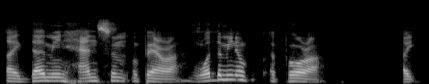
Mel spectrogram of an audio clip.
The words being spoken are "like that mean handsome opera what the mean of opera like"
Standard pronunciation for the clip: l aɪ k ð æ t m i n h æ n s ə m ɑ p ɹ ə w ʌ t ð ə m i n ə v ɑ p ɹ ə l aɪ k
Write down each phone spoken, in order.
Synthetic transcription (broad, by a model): l aɪ k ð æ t m i n h æ n s ə m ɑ p ɹ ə w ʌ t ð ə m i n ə p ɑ ɹ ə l aɪ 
